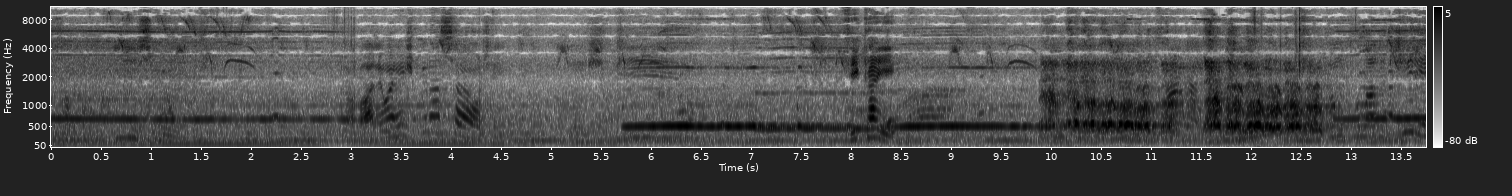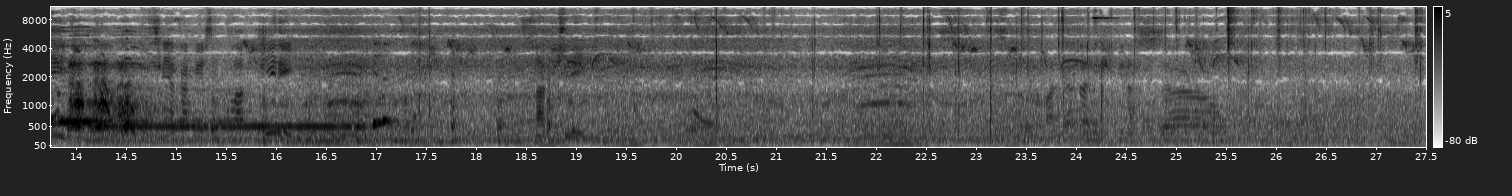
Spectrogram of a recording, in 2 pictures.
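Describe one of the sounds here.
A man speaks calmly to a group outdoors.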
